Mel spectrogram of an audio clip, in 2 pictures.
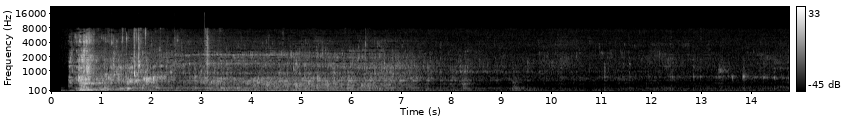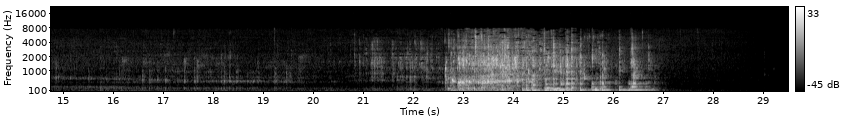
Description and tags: I slowed a segment of it down to get this growling gurgle sound. Enjoy!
